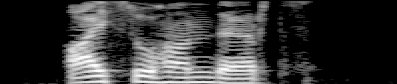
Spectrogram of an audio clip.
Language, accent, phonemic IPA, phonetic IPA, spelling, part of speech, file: Armenian, Eastern Armenian, /ɑjsuhɑnˈdeɾt͡sʰ/, [ɑjsuhɑndéɾt͡sʰ], այսուհանդերձ, conjunction, Hy-այսուհանդերձ.ogg
- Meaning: despite, notwithstanding, regardless, however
